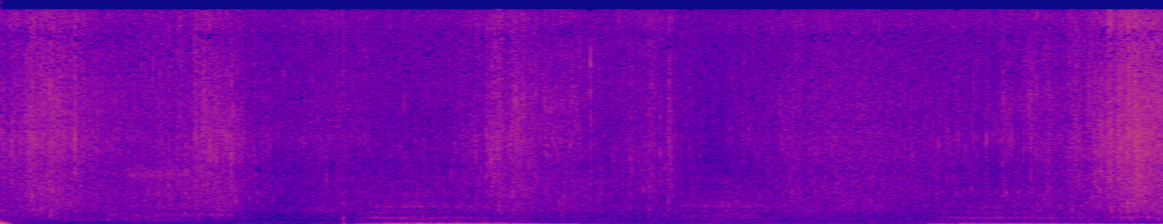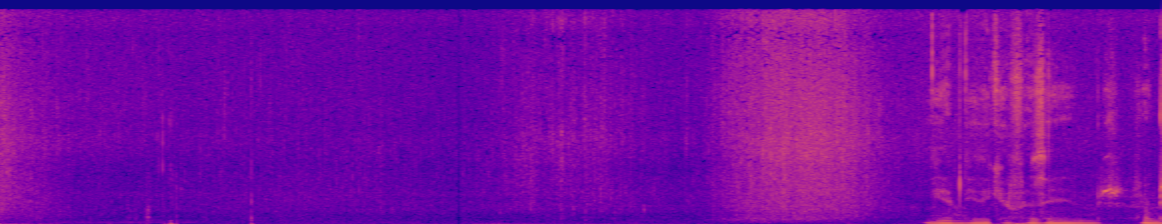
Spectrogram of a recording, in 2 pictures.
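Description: Soft ocean waves wash in and recede in the surf zone in slow, recurring surges, each swell rising to a gentle roar before fading, with a calm quality and a brief low thump near the end.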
